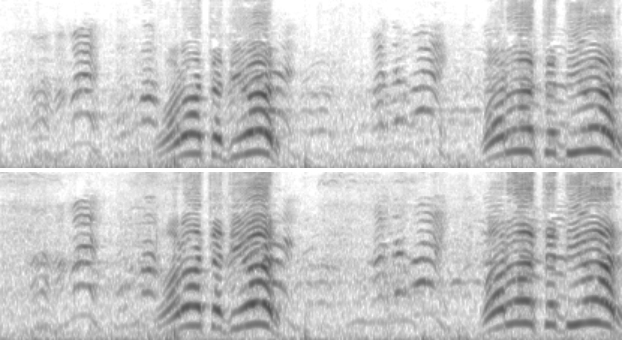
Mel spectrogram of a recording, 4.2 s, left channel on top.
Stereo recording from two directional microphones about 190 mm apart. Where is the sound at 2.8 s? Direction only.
25° left (ahead or behind).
